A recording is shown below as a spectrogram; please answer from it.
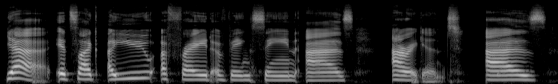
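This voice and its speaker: A woman's voice: mid-range voice, steady tone, slow, sharp tone, clear, resonant tone, no room sound, clean studio sound. A woman, a coach on a podcast, talking reflectively and acting out her own past thoughts. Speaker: guest coach. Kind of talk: casual interview chat.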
